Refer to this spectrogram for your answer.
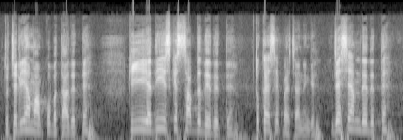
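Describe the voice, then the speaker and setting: A man's voice: high-pitched, animated, moderate pace, pushed and bright, clean tone, long reverb tail. A man teaching a grammar lesson, repeating the rules and asking rhetorical questions to check that students follow. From India.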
